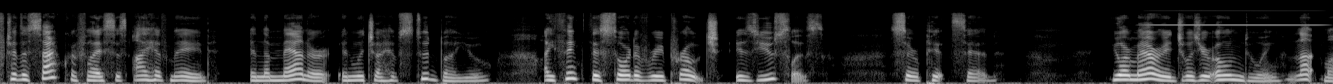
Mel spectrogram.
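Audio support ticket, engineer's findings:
Feedback whistle from 11.34 s to the end: thin, steady 6.4 kHz tone sitting roughly 10 dB under the speech, swelling and fading slowly in level. Likely a speaker-to-mic loop parked right at the edge of feedback, ringing without running away.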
